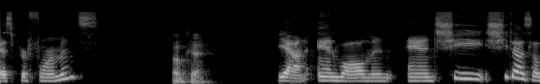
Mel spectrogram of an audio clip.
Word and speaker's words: Waldman: not sure how but Anne WLAN has kind of made um made a thing you know what I mean Waldman I'm saying her name wrong okay she's only 79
